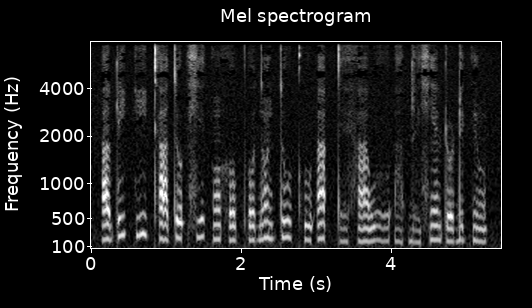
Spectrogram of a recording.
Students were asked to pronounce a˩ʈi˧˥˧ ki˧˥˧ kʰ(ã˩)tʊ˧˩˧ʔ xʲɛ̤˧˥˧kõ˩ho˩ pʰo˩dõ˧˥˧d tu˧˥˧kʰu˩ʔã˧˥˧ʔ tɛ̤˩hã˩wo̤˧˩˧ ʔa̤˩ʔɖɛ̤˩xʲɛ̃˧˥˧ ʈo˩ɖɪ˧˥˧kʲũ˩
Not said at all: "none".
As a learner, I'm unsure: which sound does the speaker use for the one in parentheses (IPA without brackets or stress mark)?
a˩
